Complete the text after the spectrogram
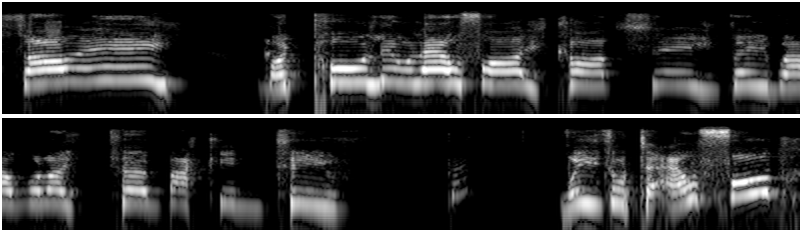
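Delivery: yelling down. Acted. Elf yelling an excuse down to companions, high apologetic call. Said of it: "I will yell, uh, down there".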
